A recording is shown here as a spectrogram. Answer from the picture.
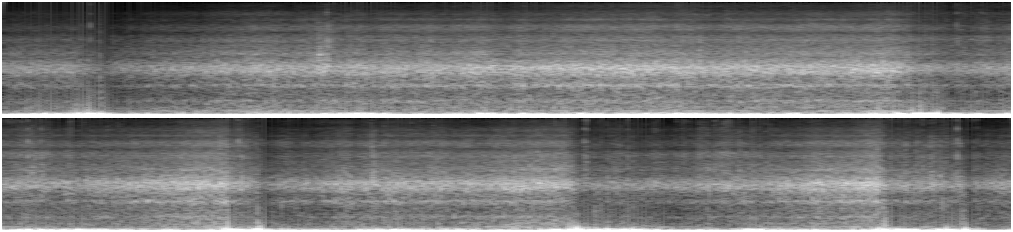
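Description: Wind buffeting a helmet-mounted action camera's microphone at downhill speed, with the hiss of skis carving on hard-packed snow swelling and fading through the turns.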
